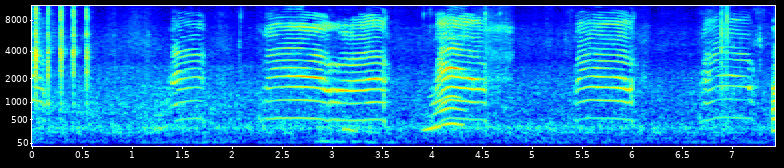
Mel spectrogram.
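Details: Domestic cat bothering its owner after returning from a roam, giving a run of five or six whining meows, several bending upward then sliding down, against a hiss of room noise and a few sharp clicks at the start.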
